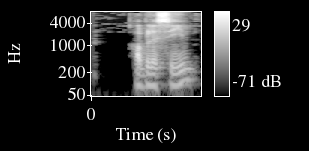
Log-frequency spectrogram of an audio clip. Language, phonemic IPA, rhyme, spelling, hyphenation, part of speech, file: Norwegian Bokmål, /abləˈsiːn/, -iːn, ablesin, a‧ble‧sin, noun, Nb-ablesin.ogg
- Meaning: misspelling of appelsin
